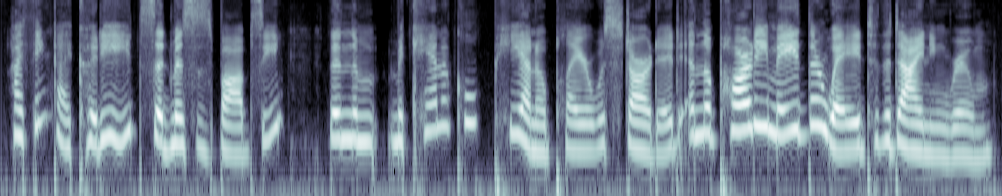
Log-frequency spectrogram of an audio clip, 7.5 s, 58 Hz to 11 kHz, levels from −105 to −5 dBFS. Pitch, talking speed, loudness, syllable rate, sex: 255 Hz, 200 wpm, -20 LUFS, 4.9 syllables/s, female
